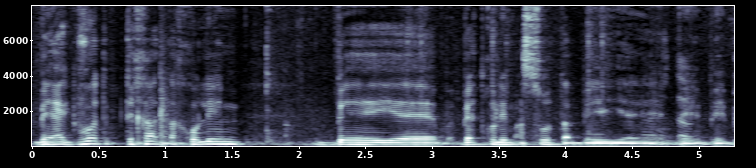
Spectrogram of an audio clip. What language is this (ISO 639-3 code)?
heb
